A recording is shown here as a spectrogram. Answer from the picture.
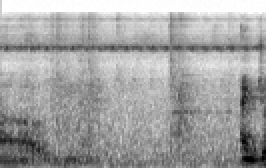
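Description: A steady, high-pitched insect trill runs under a pause in a man's speech. His voice trails off at the start and comes back near the end.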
